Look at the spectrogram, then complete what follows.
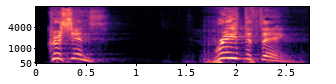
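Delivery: loud scolding yell. Addressing the Christians listening to you, yelling. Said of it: "I'm yelling at you".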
